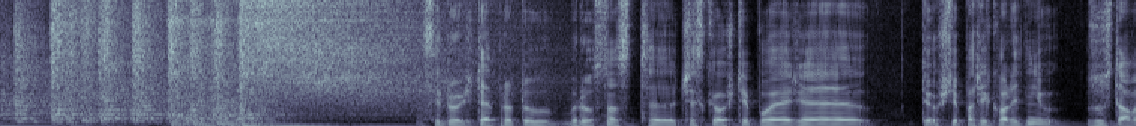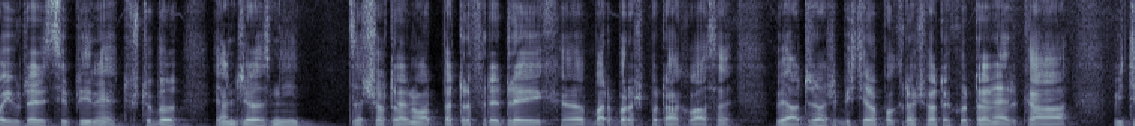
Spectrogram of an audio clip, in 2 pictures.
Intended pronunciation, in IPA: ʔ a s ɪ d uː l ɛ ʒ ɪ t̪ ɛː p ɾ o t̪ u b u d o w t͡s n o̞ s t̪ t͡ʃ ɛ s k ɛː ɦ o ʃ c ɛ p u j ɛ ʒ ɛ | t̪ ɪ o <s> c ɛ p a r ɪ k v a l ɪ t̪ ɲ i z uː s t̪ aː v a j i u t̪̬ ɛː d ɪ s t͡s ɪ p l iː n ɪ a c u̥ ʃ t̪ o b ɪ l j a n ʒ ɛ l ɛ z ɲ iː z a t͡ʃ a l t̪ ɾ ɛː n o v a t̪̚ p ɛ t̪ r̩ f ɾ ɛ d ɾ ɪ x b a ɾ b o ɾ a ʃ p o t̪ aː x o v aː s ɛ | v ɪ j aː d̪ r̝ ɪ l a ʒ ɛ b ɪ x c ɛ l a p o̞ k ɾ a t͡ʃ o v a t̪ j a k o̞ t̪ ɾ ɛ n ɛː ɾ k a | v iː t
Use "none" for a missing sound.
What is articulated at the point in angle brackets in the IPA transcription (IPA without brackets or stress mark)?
ʃ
